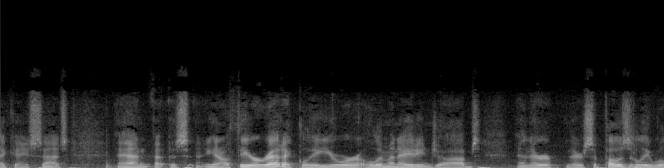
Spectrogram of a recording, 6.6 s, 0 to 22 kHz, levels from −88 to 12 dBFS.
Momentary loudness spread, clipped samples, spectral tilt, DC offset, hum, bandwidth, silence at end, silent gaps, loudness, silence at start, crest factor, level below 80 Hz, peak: 13 LU; under 0.1%; -6 dB/octave; under 0.1%; none; 10.5 kHz; 0 s; none; -23 LUFS; 0 s; 18 dB; -34 dBFS; -4 dBFS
